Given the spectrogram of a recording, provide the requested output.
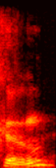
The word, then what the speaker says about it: Kun: Well, the first name is Kuhn, as in Kun Aguero.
